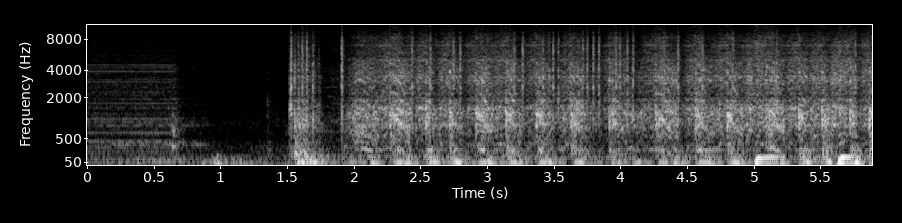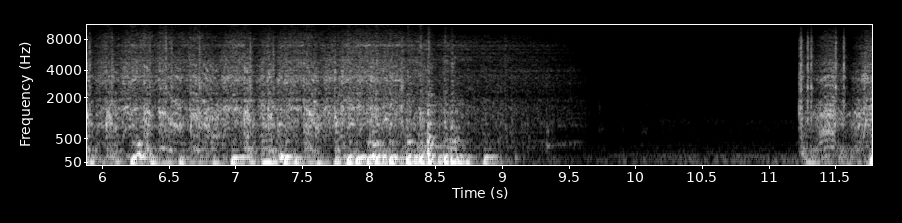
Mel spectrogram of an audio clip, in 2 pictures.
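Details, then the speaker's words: Freshly built turbo Honda Civic EG hatchback, first start after the turbo fab and charge-pipe install: quick catch, loud lumpy but steady idle, no knocks or ticks; check engine light, idle air control valve unplugged, VTEC code 21; runs fine. "hey it's alive and and it sounds good"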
